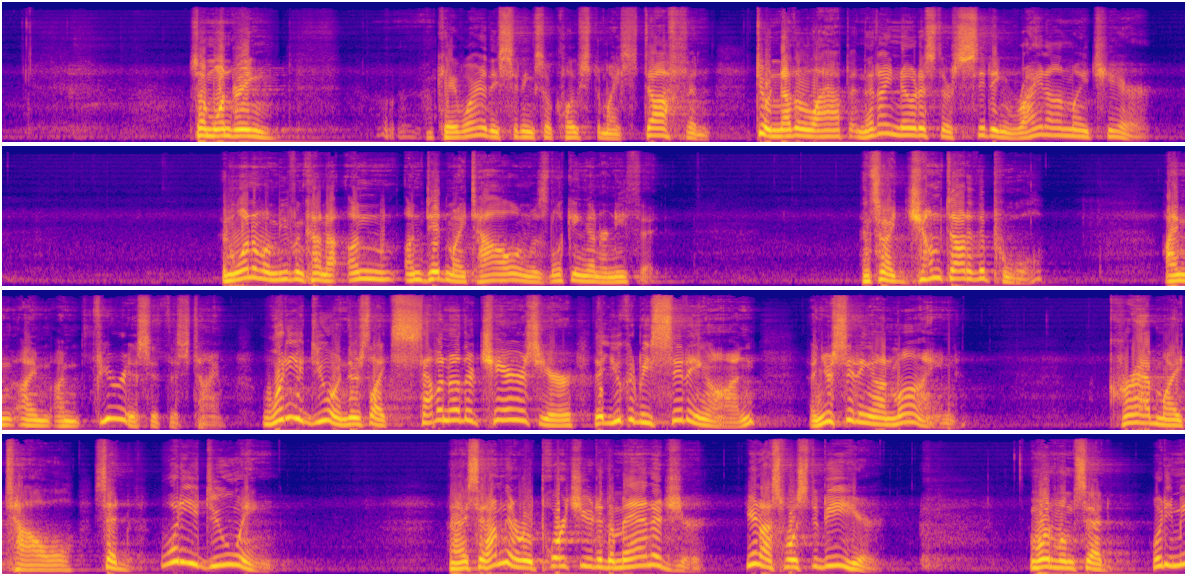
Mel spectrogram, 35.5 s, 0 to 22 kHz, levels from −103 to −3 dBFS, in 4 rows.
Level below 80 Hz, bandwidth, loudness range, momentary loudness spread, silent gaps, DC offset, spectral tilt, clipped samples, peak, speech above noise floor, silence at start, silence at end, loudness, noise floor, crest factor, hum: -54 dBFS; 19 kHz; 5 LU; 10 LU; none; under 0.1%; -4.5 dB/octave; under 0.1%; -4 dBFS; 44 dB; 1.4 s; 0 s; -16 LUFS; -60 dBFS; 14 dB; none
